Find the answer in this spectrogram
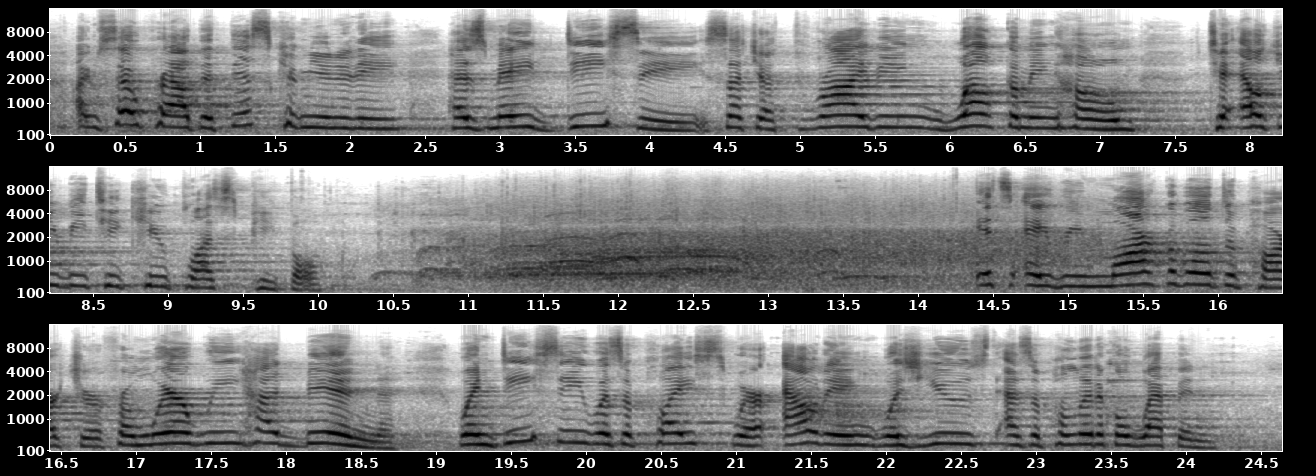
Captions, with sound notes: I'm so proud that this community has made D.C. such a thriving, welcoming home to LGBTQ+ people. (Applause.) It's a remarkable departure from where we had been, when D.C. was a place where outing was used as a political weapon.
